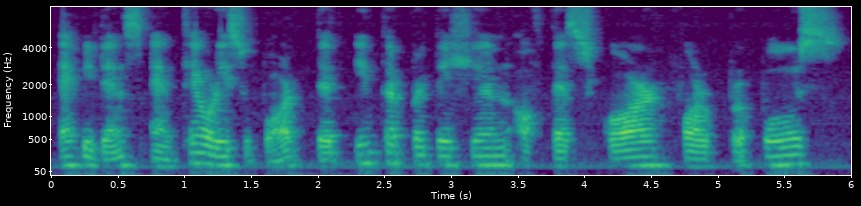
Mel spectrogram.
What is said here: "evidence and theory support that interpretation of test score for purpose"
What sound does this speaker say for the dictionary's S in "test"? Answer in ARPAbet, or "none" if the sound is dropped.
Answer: none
